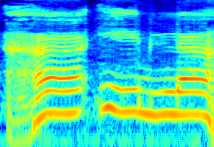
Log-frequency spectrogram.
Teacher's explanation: Ha sini ha simple. Bunyinya daripada halkum.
